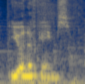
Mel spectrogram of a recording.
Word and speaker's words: UNF Games: uh really like these these guys right here, UFM games on Real Engine. Not fun. UFN. Um, did I UNF? Maybe. Yeah, there you go. UNF Games.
